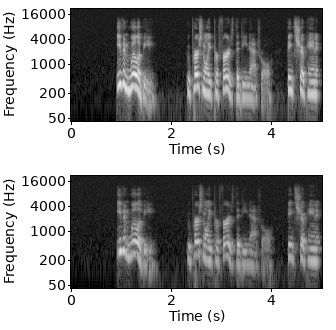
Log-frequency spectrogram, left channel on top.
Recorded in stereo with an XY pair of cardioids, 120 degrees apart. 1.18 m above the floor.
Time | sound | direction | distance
0.9 | a woman speaking | 70° left | 0.6 m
